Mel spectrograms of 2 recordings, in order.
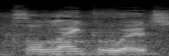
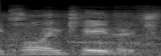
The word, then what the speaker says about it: Kolankiewicz: pronounce your last name colon Kuwait's is how I pronounce it and polish it would be calling cabbage but that's not where I grew up okay so one more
